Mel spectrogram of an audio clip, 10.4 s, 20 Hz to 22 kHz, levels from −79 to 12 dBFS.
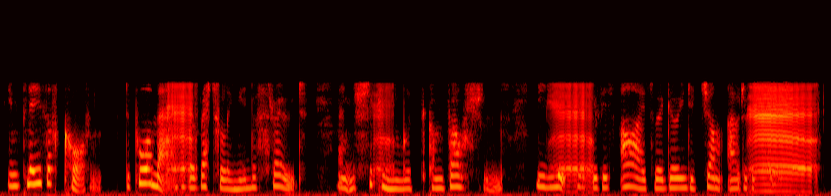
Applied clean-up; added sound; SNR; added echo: neural diffusion model UNIVERSE++.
